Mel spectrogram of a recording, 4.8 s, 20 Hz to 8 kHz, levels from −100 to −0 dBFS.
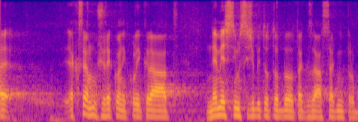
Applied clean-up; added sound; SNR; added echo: none; none; none; none.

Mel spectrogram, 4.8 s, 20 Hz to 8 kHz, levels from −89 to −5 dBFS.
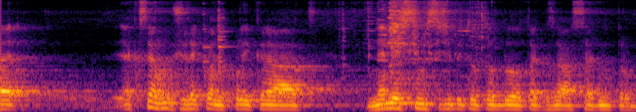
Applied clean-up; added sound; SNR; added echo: none; Dishes, pots, and pans; 16 dB; reverberation time 0.6 s.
